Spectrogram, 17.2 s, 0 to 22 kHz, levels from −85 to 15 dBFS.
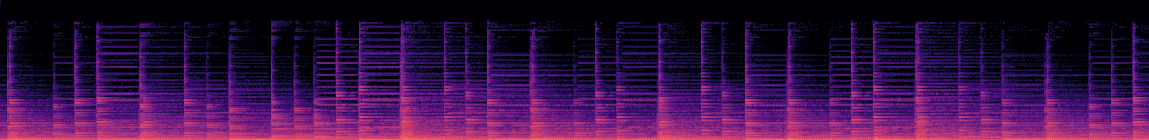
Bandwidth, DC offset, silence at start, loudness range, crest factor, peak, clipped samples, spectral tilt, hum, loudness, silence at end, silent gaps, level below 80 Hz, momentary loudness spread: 18.5 kHz; 0.4%; 0 s; 2 LU; 18 dB; -2 dBFS; under 0.1%; -5.5 dB/octave; none; -20 LUFS; 0 s; none; -32 dBFS; 6 LU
